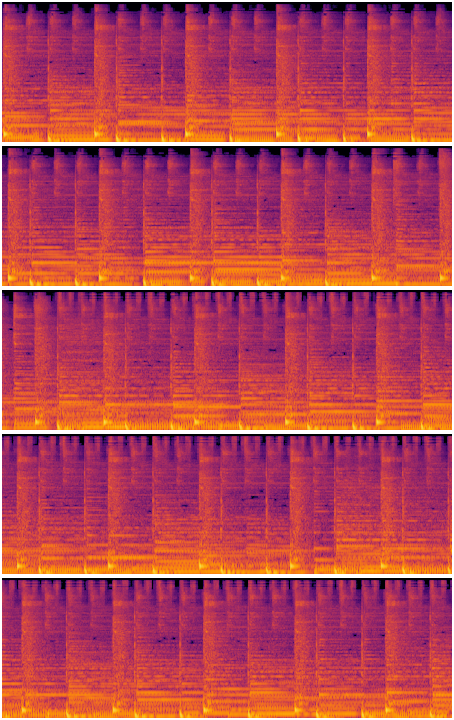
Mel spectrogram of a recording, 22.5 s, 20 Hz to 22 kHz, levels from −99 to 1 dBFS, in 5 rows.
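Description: No technical faults are audible anywhere in the clip.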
